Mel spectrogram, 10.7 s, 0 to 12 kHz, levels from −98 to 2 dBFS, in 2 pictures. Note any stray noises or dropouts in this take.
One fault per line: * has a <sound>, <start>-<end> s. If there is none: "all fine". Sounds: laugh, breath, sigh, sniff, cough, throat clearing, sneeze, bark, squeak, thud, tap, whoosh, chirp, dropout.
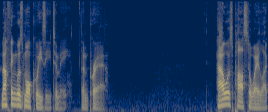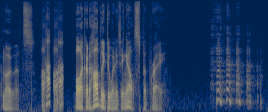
* has a laugh, 6.2-6.6 s
* has a laugh, 9.6-10.6 s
